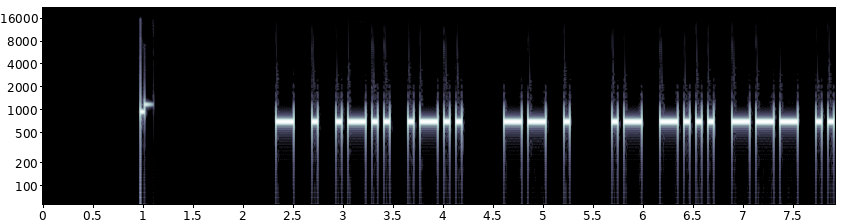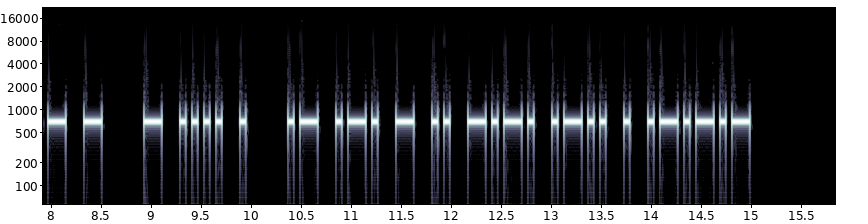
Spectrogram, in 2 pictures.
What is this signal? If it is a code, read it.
Morse code, heard as a keyed tone, about 20 wpm, 700 Hz. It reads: TELL ME ABOUT THE ARTICLE.
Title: Sentences from Top 1000 Words - Review Part 5 - 20wpm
